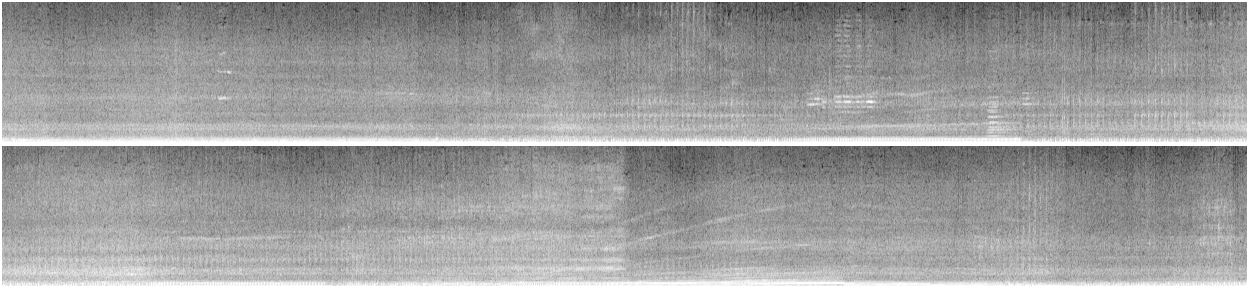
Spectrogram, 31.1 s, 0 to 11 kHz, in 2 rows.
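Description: Kawasaki Z800's inline-four engine through a Yoshimura slip-on exhaust while riding in slow town traffic. The revs drop away over the first few seconds, hold steady for a while, then climb and fall again near the end as the bike accelerates and rolls off.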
